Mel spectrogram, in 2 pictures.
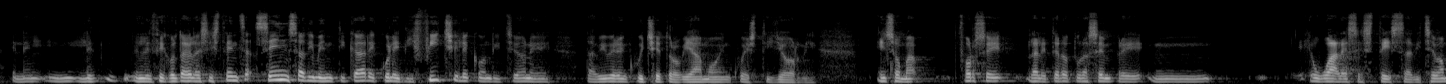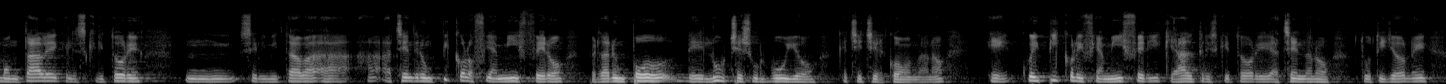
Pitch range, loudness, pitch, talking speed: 130-150 Hz, -29 LUFS, 140 Hz, 135 wpm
